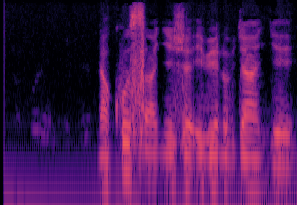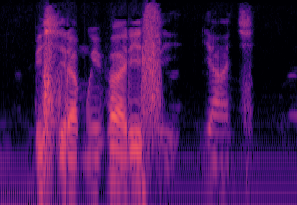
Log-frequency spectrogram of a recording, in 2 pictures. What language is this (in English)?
Kinyarwanda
